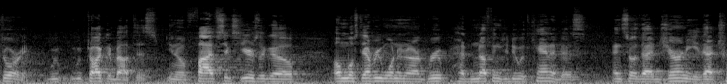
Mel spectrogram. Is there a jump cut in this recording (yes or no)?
no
